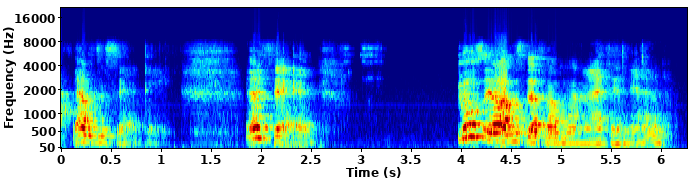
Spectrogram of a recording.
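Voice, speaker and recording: The woman pauses long and often, her loudness swinging widely. Room echo is audible. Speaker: vlogger. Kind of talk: casual chat. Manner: casual, hesitant with fillers.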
